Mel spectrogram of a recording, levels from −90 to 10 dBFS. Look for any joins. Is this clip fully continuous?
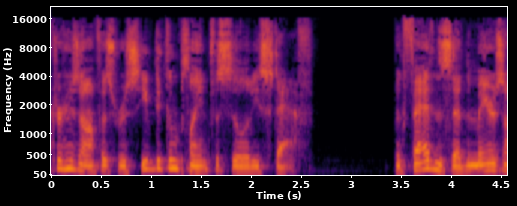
no; 1 cut; at 1.6 s

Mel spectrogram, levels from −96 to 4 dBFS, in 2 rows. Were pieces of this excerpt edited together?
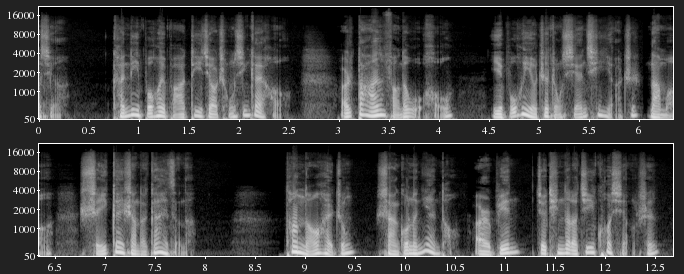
yes; 2 cuts; at 6.0 s, 10.6 s

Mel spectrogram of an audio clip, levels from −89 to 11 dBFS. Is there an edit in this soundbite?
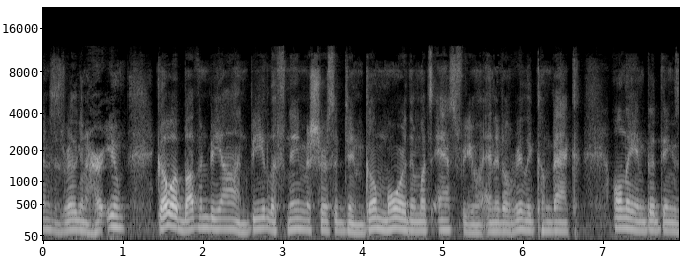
no; 0 cuts

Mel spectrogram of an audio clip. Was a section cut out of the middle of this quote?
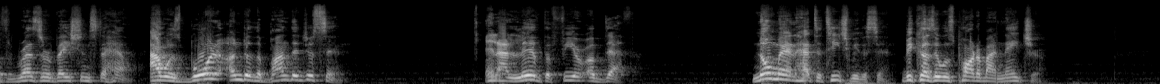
yes; 3 cuts; at 1.4 s, 5.4 s, 9.0 s

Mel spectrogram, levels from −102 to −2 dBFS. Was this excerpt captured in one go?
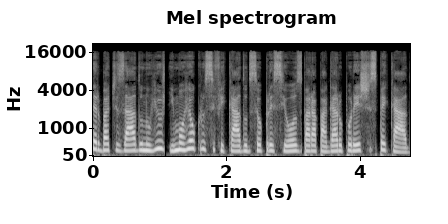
no; 4 cuts; at 1.1 s, 2.3 s, 3.1 s, 3.8 s

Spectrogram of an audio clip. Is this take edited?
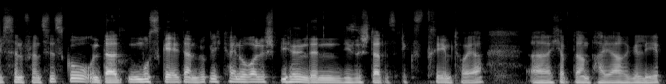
no; 0 cuts

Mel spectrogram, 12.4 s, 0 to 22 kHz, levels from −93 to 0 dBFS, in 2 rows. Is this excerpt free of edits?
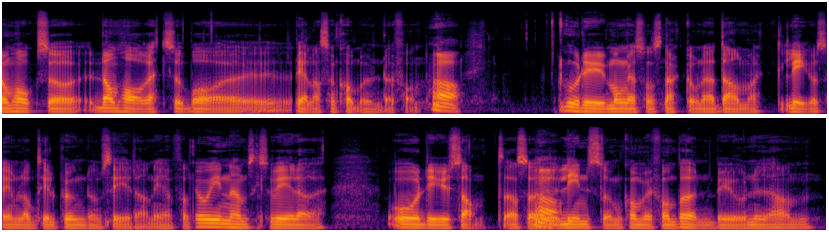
no; 4 cuts; at 2.1 s, 6.4 s, 7.6 s, 8.1 s

